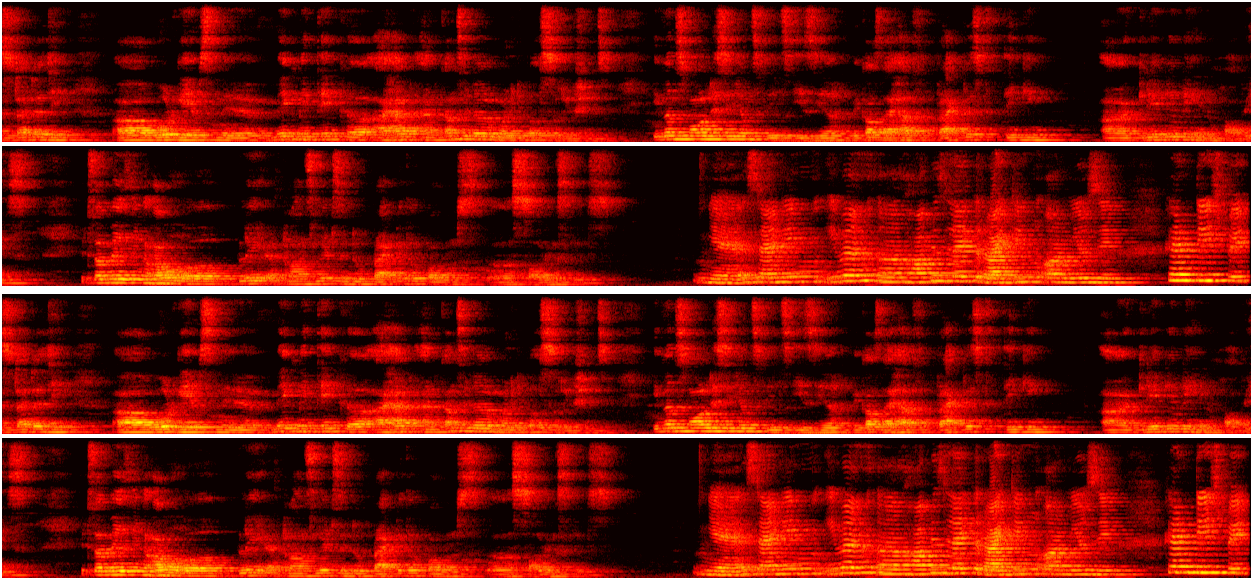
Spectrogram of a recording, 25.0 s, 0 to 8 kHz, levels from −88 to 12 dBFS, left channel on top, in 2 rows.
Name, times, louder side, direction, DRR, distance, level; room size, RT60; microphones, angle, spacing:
voice 1, 0.0-6.0 6.5-10.4 11.0-12.7 13.0-18.6, right 1 dB, 5° right, -6 dB, 0.7 m, -30 dB
voice 2, 19.4-24.9, equal, 55° right, -4 dB, 0.8 m, -26 dB
2.5 x 2.5 x 3.5 m, 1.0 s
head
